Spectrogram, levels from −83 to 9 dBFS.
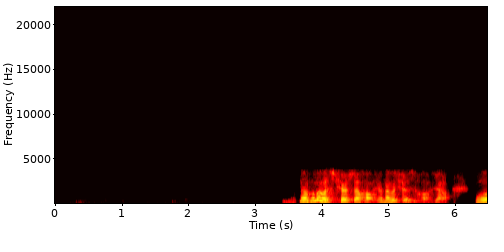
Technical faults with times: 0.00-6.48 AMR narrowband mobile codec
0.70-1.22 AMR bit errors
5.18-5.93 AMR bit errors

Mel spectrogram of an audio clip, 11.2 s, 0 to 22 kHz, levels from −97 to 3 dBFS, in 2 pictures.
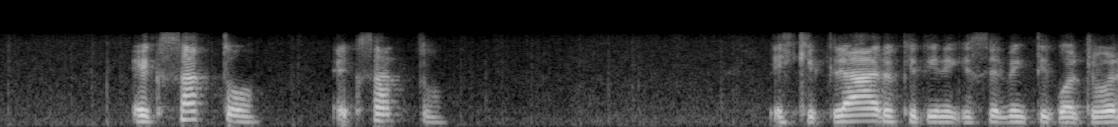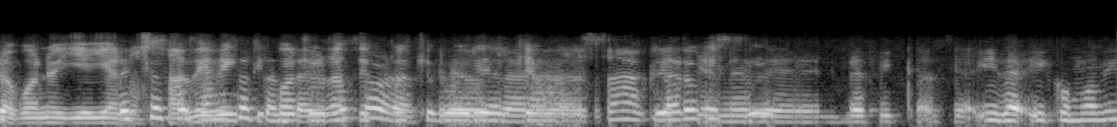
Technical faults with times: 1.23-2.85 AMR rate drop
8.04-11.18 AMR rate drop

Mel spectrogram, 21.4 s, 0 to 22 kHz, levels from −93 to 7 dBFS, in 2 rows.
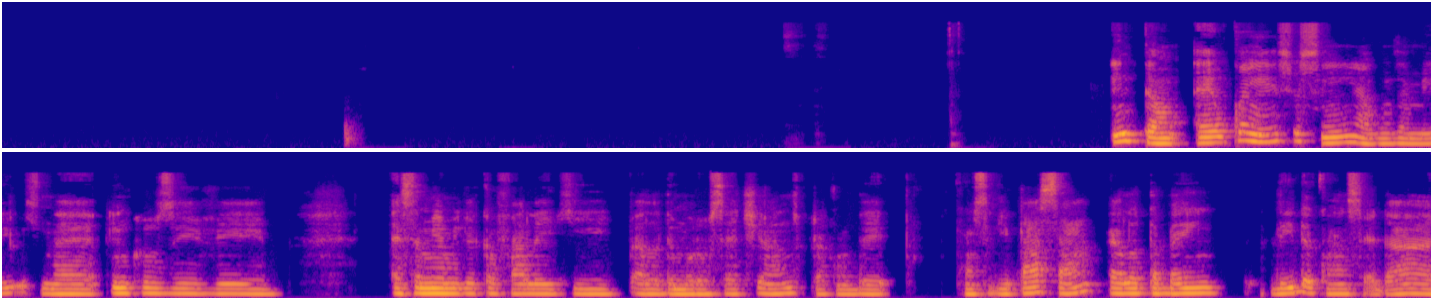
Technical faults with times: none

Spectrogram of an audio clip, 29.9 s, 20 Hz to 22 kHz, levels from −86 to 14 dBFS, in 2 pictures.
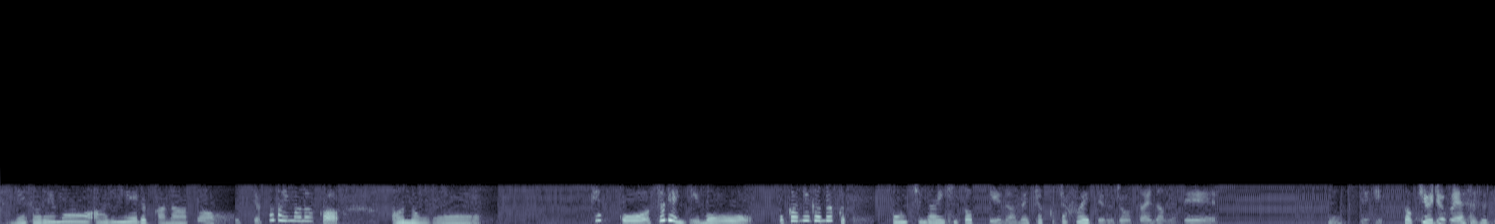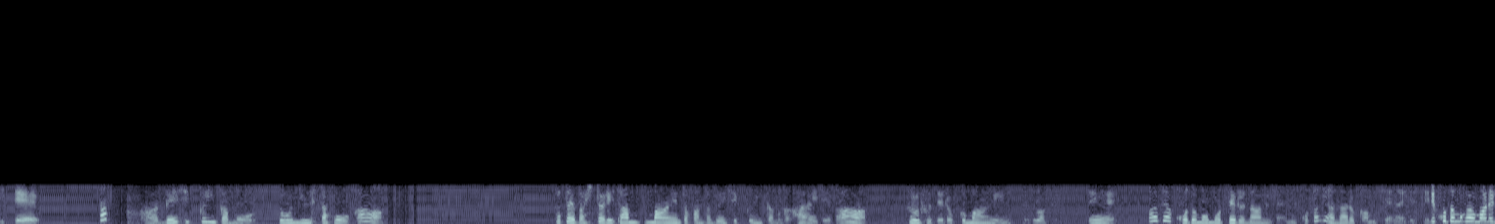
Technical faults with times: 0.00-29.90 mains buzz
0.00-29.90 G.729 codec
2.12-2.37 VoIP packet loss concealed by the speech codec
4.81-4.98 VoIP packet loss concealed by the speech codec
8.54-8.76 VoIP packet loss concealed by the speech codec
13.30-13.59 VoIP packet loss concealed by the speech codec
16.07-16.52 VoIP packet loss concealed by the speech codec
18.83-19.12 VoIP packet loss concealed by the speech codec
22.82-22.89 VoIP packet loss concealed by the speech codec
27.73-27.83 VoIP packet loss concealed by the speech codec

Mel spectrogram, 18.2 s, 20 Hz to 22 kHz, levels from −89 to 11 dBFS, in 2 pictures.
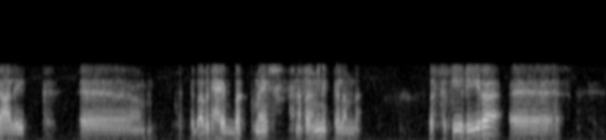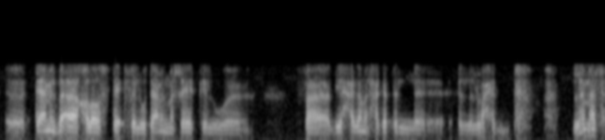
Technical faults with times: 0.00-18.18 GSM full-rate codec
8.30-8.35 lost GSM frames
10.86-11.04 lost GSM frames
12.70-12.75 lost GSM frames
16.28-16.34 lost GSM frames

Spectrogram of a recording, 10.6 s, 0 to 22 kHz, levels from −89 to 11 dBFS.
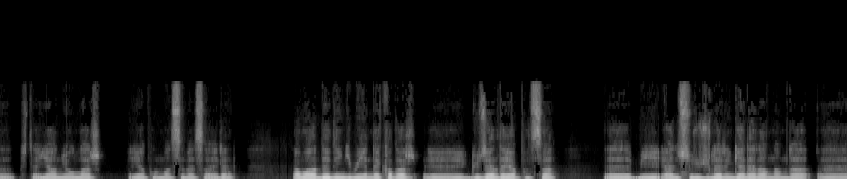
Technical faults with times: none

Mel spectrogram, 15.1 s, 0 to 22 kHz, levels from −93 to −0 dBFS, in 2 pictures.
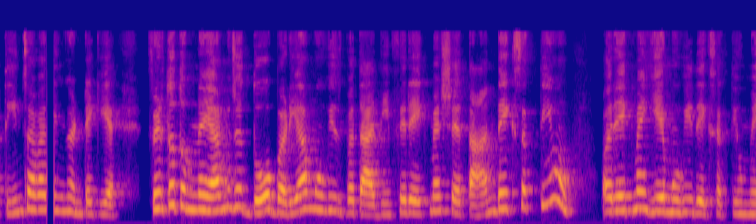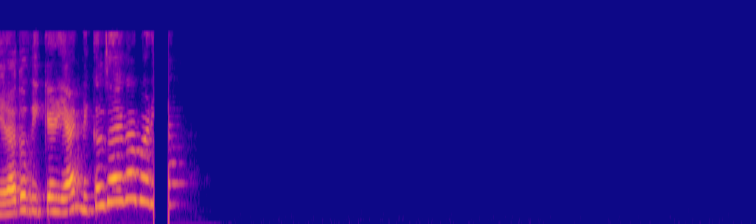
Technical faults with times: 0.47-0.54 Bluetooth dropout
9.10-9.25 Bluetooth dropout

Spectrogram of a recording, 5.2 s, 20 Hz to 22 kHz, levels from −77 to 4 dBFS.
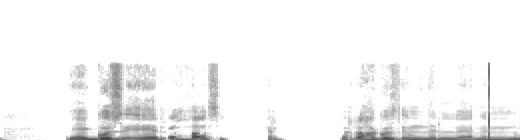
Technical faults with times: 4.88 file header played as audio

